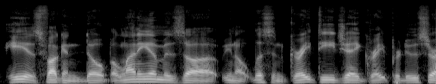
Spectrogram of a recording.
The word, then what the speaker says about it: Illenium: Illium. I know I'm saying his name wrong. – Illenium.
